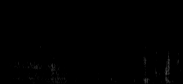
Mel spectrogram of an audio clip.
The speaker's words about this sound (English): Sip of coffee and let's pray.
